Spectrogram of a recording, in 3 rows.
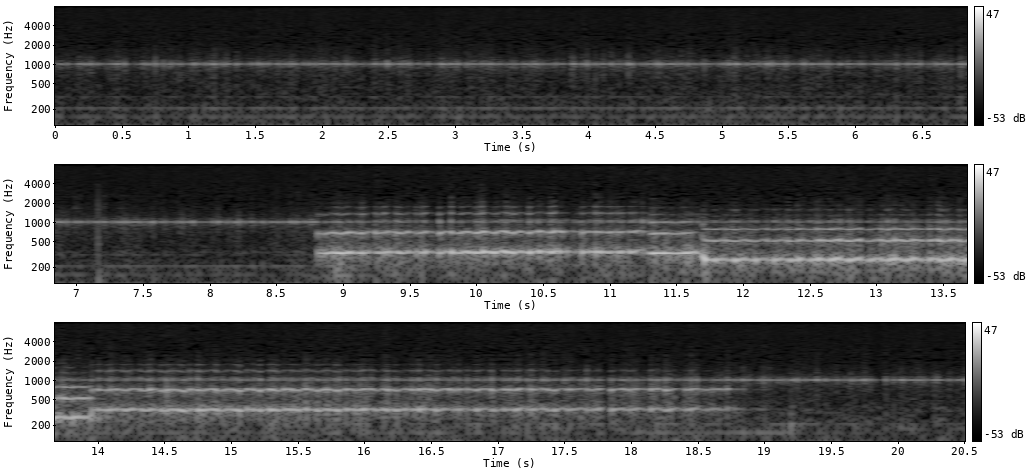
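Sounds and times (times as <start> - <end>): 
tárogató melody as radio time signal: 8.8 - 19.0.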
